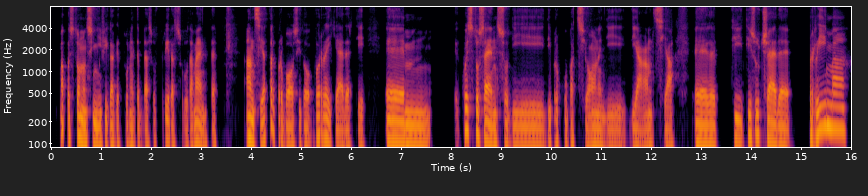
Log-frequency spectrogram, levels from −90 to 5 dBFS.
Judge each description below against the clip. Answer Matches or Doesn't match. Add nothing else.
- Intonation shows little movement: Doesn't match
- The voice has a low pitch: Matches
